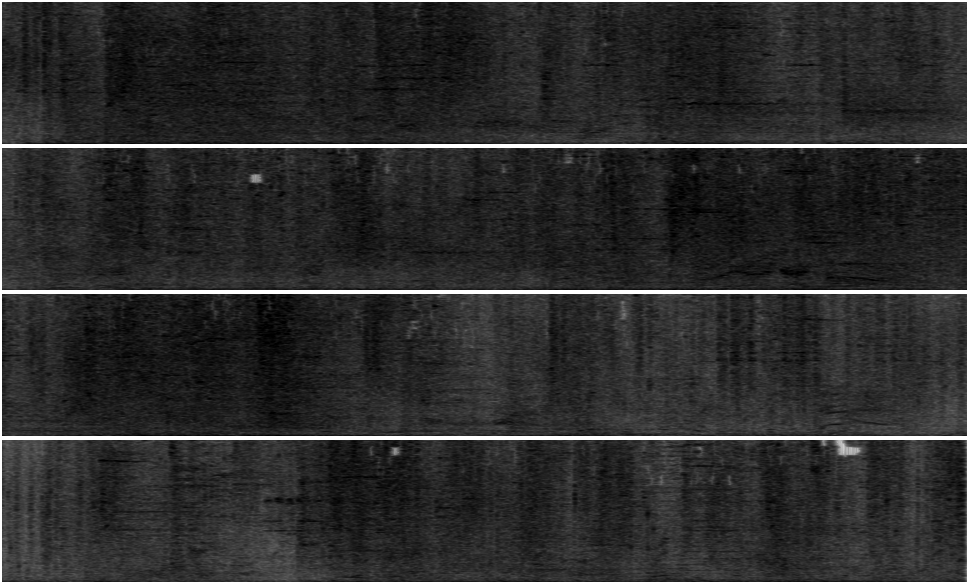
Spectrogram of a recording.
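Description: Spell effects and combat sounds from a video game clash and crackle continuously.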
